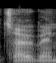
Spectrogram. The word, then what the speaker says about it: Tobin: podcast, we have a special guest called Tubbing. Sorry if I pronounce it wrong. Can you start by introducing yourself please? Yeah. Hi everyone. My name is Tobin.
